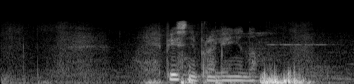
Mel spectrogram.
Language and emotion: Russian, neutral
